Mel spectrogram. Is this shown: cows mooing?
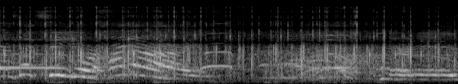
no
